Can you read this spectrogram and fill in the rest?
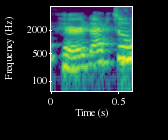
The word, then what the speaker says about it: pterodactyl: It's something about pterodactyl, and it says something like the punchline's like, because it has pee in it or something. Because the pee is silent.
